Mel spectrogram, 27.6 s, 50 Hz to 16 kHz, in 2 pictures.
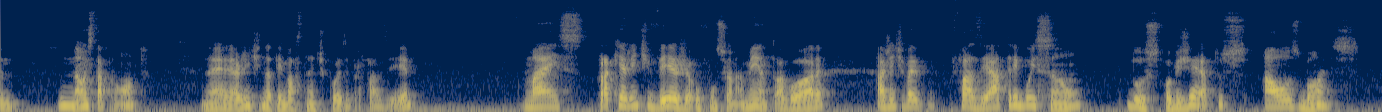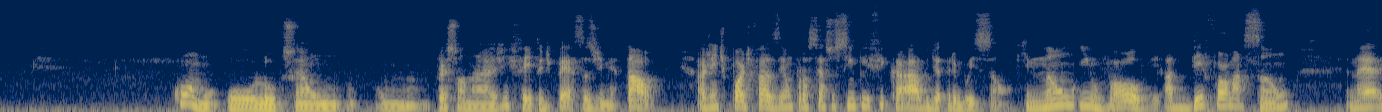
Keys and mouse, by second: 1.3 shift+middle click, 2.8 ctrl+middle click, 2.9 shift+middle click, 6.5 Tab, 10.0 shift+middle click, 10.7 click, 11.2 g, 12.8 click, 17.0 shift+middle click.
